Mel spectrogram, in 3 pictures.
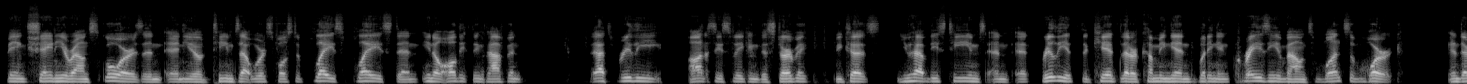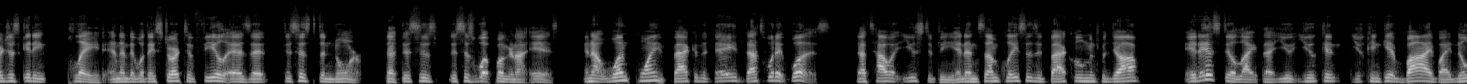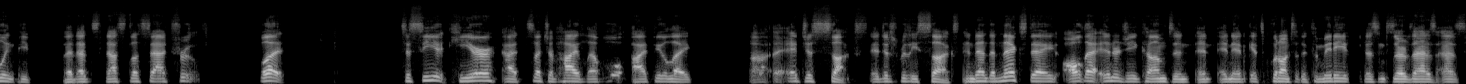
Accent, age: American, 20-39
